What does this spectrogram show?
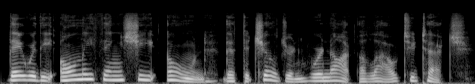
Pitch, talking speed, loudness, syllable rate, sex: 165 Hz, 190 wpm, -17 LUFS, 5.1 syllables/s, female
